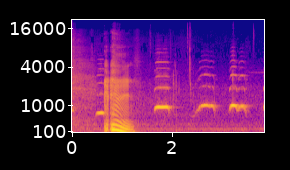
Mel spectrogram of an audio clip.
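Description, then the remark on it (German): Someone whistles in three short, wavering notes with brief pauses between them, after a loud, sliding vocal sound at the start. “Hör bitte auf zu pfeifen.”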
